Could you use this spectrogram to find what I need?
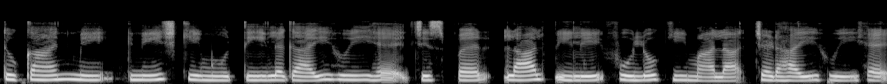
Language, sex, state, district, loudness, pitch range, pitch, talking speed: Hindi, female, Uttar Pradesh, Jyotiba Phule Nagar, -13 LUFS, 195-215 Hz, 200 Hz, 120 wpm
